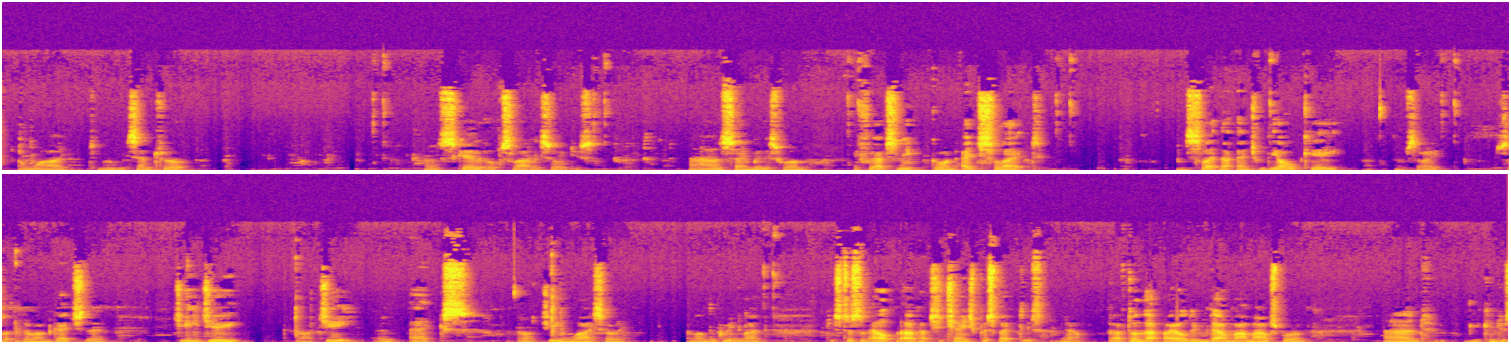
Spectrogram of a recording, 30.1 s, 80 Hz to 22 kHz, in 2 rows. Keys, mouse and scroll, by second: 3.5 click, 4.9 s, 5.7 click, 8.2 click, 10.3 click, 12.3 alt+click, 14.2 click, 16.5 g, 17.7 g, 20.2 y, 22.4 click, 23.4-27.5 drag.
